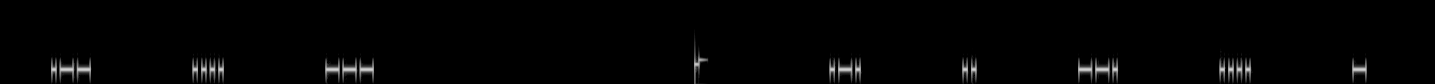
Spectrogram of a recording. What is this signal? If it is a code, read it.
Morse code, heard as a keyed tone, about 28 wpm, spaced as for 8 wpm, 700 Hz. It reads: WHO RIGHT
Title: 8x Character Spacing - Top 200 Words - 28wpm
